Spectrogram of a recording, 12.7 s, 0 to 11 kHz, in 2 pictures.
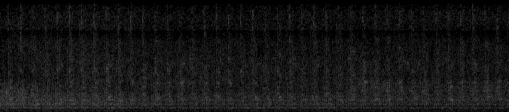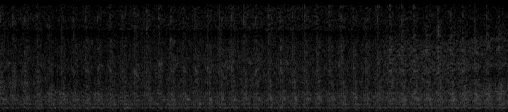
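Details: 5.9 Cummins diesel in a truck, run after tightening transmission lines, no antifreeze yet: steady low idle with an even clatter around two beats a second, no misses or odd knocks; normal diesel idle.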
